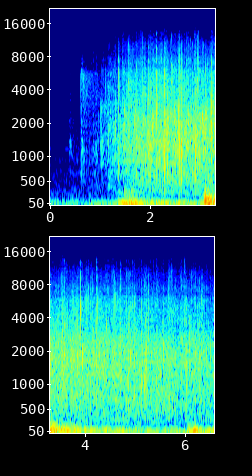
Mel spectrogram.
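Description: Audience applauding: clapping starts about half a second in and builds to full, steady applause within a second. A low thump sounds about three seconds in.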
